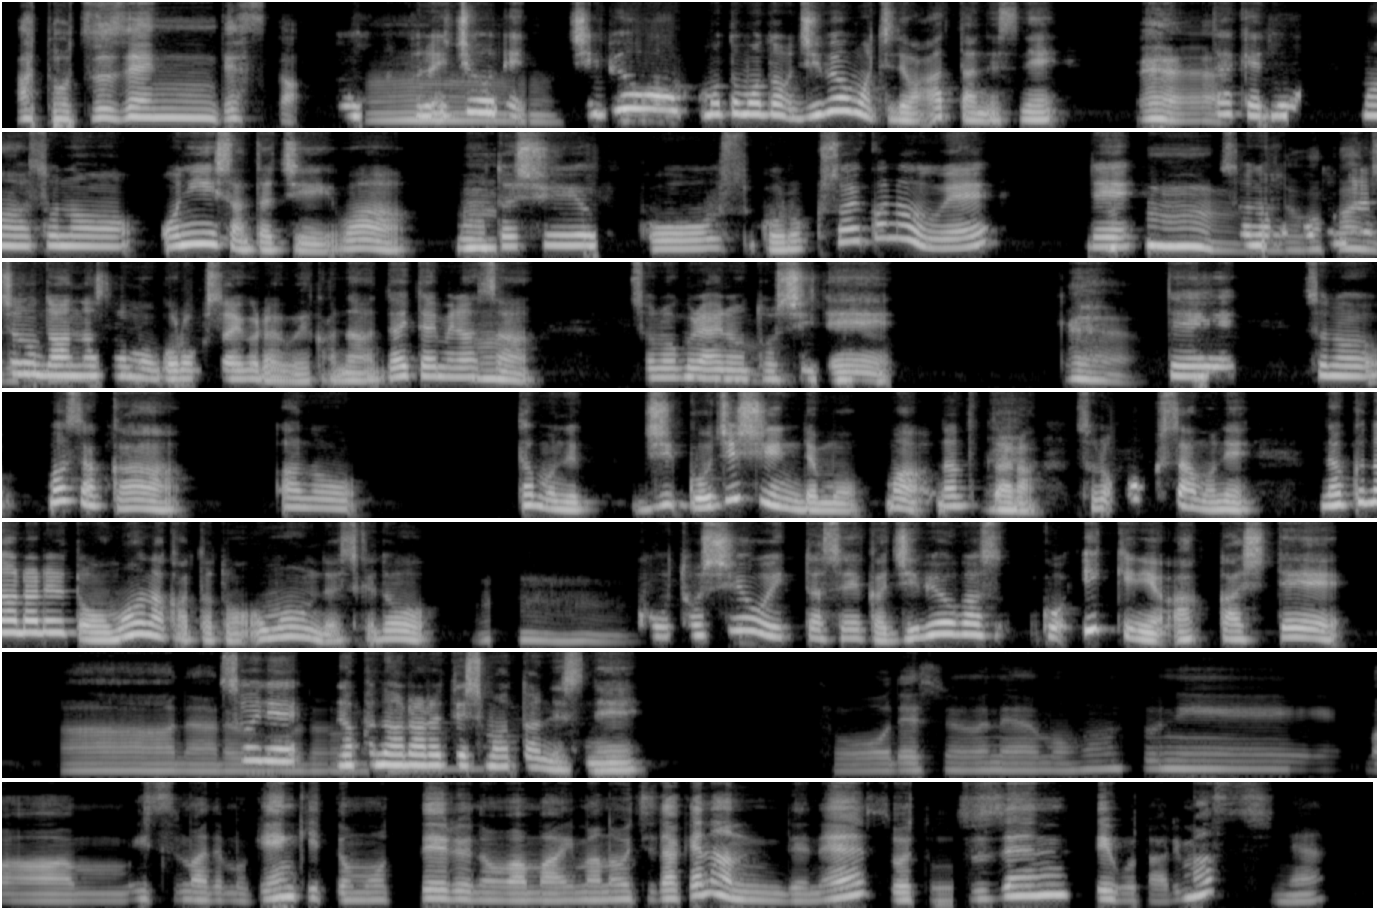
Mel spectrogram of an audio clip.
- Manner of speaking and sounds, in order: other background noise
- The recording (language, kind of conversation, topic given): Japanese, advice, 長期計画がある中で、急な変化にどう調整すればよいですか？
